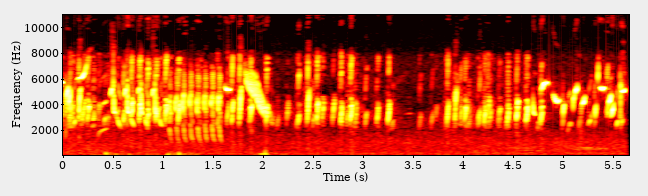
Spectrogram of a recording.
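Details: Training recording of a caged goldfinch: bursts of fast high twittering and buzzy trills, a short quiet lull midway, then renewed chirping phrases.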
